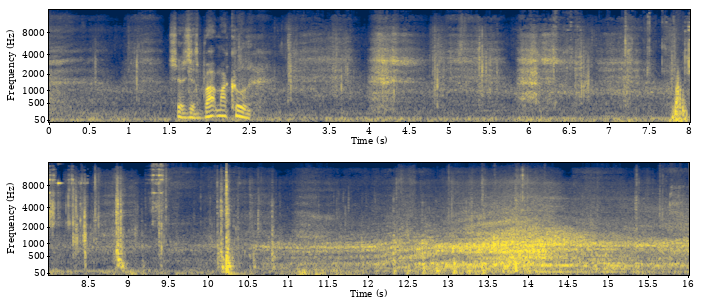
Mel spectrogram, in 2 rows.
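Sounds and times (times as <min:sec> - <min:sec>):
road noise: 0:00.0 - 0:16.0
car engine hum: 0:02.4 - 0:16.0.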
